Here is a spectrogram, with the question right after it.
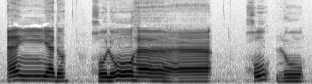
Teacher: خا مستعلیہ میں سے اس لیے خا کو موٹا پڑھیں گے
